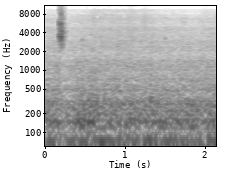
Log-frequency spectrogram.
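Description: A steady low hum in a small room, with one short, sharp click of eating near the start.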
